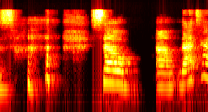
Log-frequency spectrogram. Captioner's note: laughing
